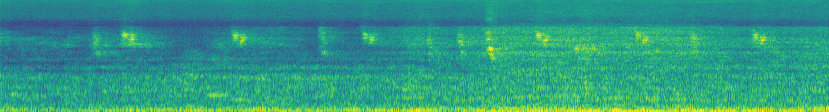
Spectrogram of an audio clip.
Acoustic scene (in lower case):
residential area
